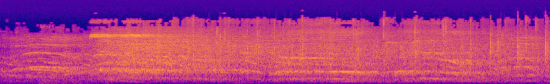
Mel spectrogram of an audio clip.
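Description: A crowd of spectators cheers and shouts in an echoing hall.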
